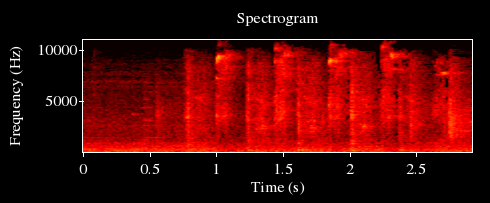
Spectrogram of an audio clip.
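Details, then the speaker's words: Hand bulb pumping with the valve closed to inflate a blood pressure cuff, stethoscope placed over the arm artery, with quick repeated puffs of air, before inflating to about 160–180 mmHg. "now that the spin sphingomonometer and the stethoscope are installed i have to be sure that the valve is closed to start to pump the cuff now as i start to pump"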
